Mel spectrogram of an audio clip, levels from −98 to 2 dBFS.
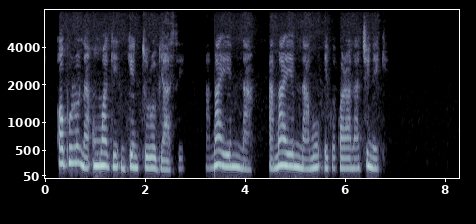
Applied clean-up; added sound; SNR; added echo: none; none; none; none.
